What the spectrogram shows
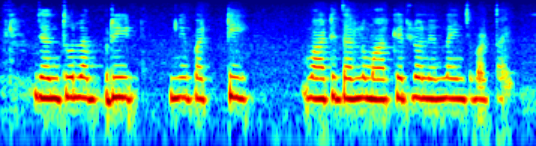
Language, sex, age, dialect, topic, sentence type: Telugu, female, 18-24, Southern, agriculture, statement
